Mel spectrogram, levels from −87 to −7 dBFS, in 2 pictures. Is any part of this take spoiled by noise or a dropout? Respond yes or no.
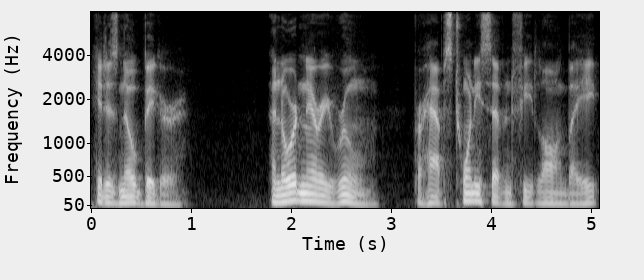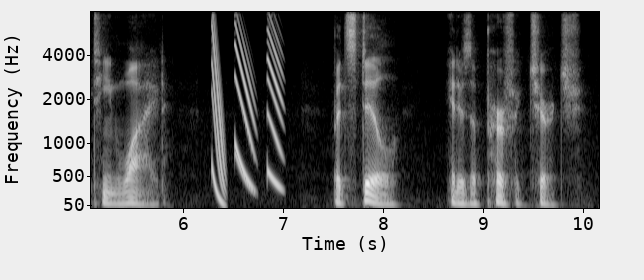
yes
